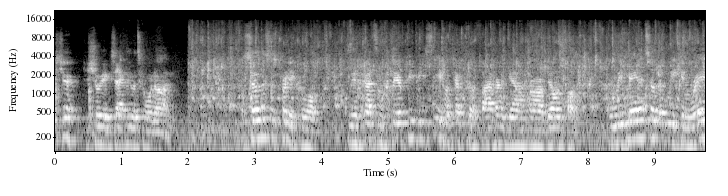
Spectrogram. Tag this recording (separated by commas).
Speech, Drip, Water, inside a small room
